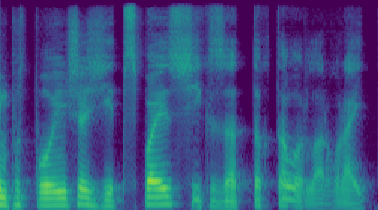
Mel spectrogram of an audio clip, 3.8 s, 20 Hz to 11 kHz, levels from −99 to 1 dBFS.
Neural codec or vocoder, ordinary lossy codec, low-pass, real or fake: codec, 24 kHz, 0.9 kbps, DualCodec; none; 9.9 kHz; fake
